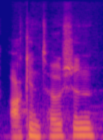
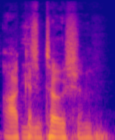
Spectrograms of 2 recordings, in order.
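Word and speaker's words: Auchentoshan: enjoy that one um say that name again Osan aoan a u c h n t o s h a n yep yeah it's going to be a challenge aoan these pronunciations for these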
